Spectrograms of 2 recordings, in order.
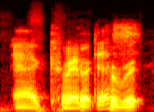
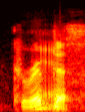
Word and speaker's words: Charybdis: Charybdis. Charybdis.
